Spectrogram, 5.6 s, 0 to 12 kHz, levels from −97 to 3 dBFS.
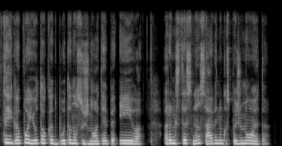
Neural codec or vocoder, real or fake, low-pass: none; real; 10.8 kHz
